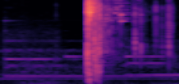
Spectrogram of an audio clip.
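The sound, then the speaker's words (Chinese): A single sharp crunch as someone steps on broken glass lying on the ground, a loud brittle crackle lasting a split second, followed by a few faint tinkling clicks as fragments settle. No voices. “我不小心踩到地上的碎玻璃”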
